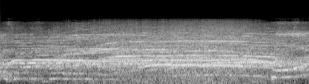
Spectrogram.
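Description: Loud, dense crowd shouting and cheering at a mall event at Robinsons Metro East, with high-pitched voices and whoops sustained throughout without a break.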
